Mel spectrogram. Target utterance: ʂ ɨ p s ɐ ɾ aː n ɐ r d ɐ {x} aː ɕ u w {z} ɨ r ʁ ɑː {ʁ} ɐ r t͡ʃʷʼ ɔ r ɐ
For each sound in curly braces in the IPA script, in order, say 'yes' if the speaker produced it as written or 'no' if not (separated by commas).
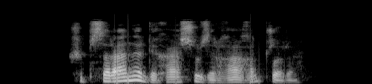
yes, yes, yes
